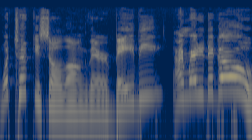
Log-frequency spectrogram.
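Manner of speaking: put-on high, sing-song woman's voice. Improvising the line of a Depression tramp's wife: acting the tramp's wife. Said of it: "his wife would be like".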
